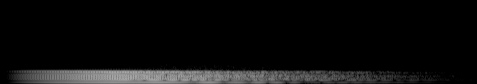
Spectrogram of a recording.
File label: cave, ambient; minecraft; SMCNV-pack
